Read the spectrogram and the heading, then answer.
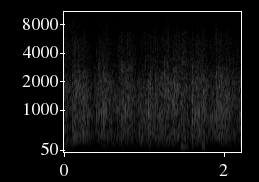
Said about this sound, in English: Can we just honor them with a clap? Can we honor them?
